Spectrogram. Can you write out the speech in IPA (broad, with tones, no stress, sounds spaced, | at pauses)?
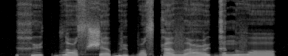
x ʉ˥˩ t b l ɔ˥˩ sˤ ʃ ɐ˩ b ʉ˥ b ɔ˩ sˤ k ɐ˥˩ v ɐ˩ ʕ ʉ˧ ɡ ɐ˥ n v ɔ˥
